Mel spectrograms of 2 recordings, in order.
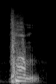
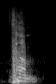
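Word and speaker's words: thumb: तो rules number 20 है, शब्द के अंत में M और B हो तो वहाँ पर B का कई बार उच्चारण नहीं होता है। फॉर एग्जाम्पल TSUMB, तो यहाँ पर इसको क्या पढ़ेंगे, थम, TSU का थ और M का म, थम, B साइलेंट।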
